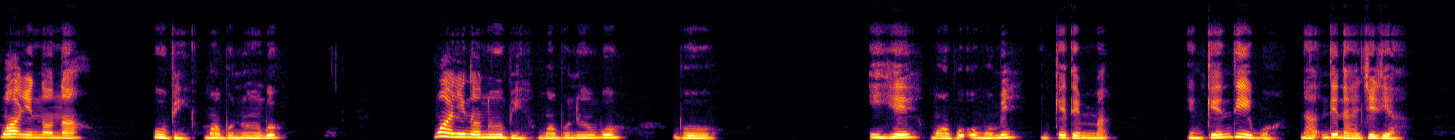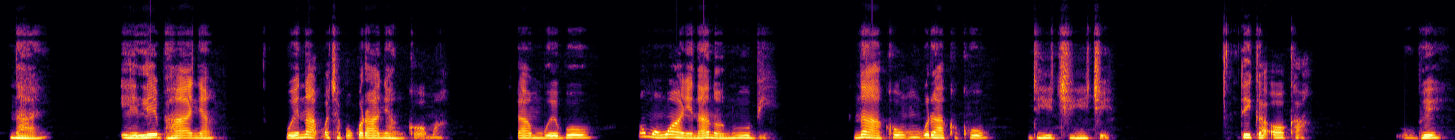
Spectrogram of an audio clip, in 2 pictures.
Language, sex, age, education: Igbo, female, 15-29, tertiary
